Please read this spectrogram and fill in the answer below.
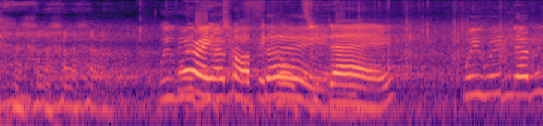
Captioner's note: laughter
